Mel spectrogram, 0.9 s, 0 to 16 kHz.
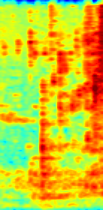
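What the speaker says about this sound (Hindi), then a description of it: "ये 1 कप मैंने पानी डाला है, सिर्फ 1 कप ये वाला" A cup of water is poured into a pan of fried chicken cooking with pumpkin, a brief close splash that builds into a hissing rush over less than a second.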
